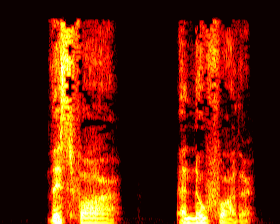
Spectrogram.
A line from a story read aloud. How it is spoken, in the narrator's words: she whispered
